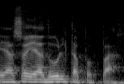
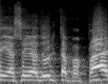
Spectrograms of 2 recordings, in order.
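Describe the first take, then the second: First: Said in the usual way. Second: Higher and louder, papá punched hard; emphatic repeat. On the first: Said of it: "Y se pone a reír y me dice". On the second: Shown as a demonstration. Pastor to congregation, emphatic and louder on papá. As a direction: pastor stresses papá to make the point. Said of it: "Y cuando me dice".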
